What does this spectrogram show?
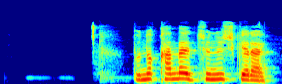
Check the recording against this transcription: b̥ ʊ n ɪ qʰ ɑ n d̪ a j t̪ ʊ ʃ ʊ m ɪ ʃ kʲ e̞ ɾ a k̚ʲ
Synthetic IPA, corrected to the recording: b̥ ʊ n ɪ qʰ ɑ n d̪ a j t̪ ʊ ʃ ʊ n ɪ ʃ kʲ e̞ ɾ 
